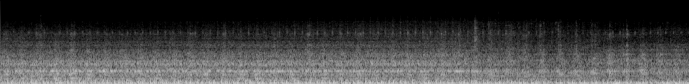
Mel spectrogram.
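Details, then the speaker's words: 2009 Walker Model T mower with an Eaton Model 7 hydro transmission: at low idle there is a rough, whirring rotational growl that goes away when the throttle is raised; the hydro's input shaft bearing has failed. "guys hear that as soon as i wrap the throttle up it goes away but at low idle you hear that rotational noise that guys is a bearing that has let go in my hydro"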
